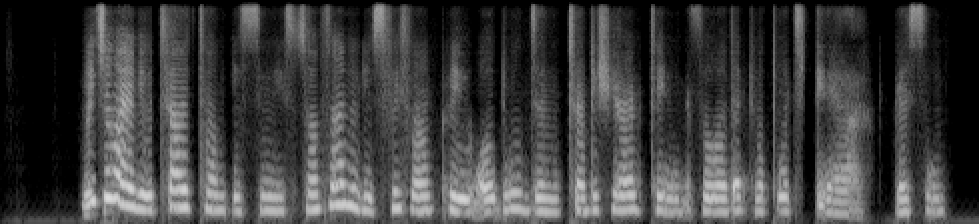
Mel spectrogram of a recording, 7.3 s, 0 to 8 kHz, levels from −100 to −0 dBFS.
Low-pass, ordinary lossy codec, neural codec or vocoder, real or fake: 7.2 kHz; none; codec, 16 kHz, 0.5 kbps, FreqCodec, smaller model; fake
